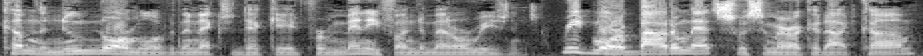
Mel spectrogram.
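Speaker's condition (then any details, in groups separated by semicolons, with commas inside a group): No condition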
